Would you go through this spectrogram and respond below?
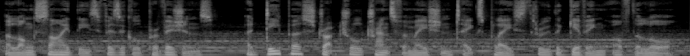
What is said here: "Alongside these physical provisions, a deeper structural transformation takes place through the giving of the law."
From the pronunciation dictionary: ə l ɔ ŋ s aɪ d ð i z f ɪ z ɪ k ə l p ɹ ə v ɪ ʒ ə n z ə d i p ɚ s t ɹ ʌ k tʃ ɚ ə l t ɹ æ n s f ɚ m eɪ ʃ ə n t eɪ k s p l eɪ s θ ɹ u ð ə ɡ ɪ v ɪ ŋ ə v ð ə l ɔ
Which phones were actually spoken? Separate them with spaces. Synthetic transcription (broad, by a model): ə l ɔ ŋ s aɪ d ð i z f ɪ z ɪ k ə l p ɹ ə v ɪ ʒ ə n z ə d i p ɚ s t ɹ ʌ k tʃ ɚ ə l t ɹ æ n s f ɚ m eɪ ʃ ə n t eɪ k s p l eɪ s θ ɹ u ð ə ɡ ɪ v ɪ ŋ ə v ð ə l ɔ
